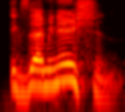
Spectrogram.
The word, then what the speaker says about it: examination: Examination, examination, examination. You can see the stress syllable is nei, that receives primary stress.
